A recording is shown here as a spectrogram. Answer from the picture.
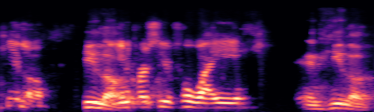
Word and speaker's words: Hilo: Hilo. University of Hawaii. In Hilo, which is really cool that you got to study. Hilo, Hawaii is the second largest city in the state. Okay. Yeah, Hilo is the second largest city in the state,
